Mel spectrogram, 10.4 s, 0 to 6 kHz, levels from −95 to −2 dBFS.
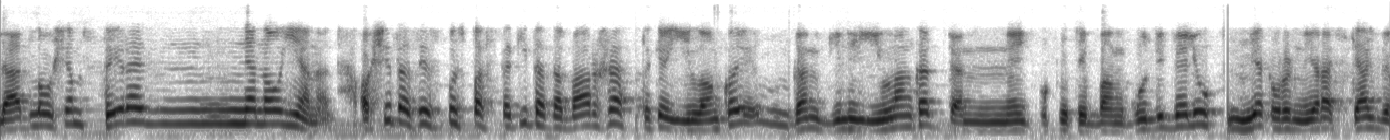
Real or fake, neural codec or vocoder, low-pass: fake; codec, 44.1 kHz, 7.8 kbps, DAC; 5.4 kHz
